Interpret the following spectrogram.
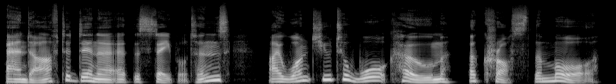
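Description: A reader voicing an anxious gentleman who asks his friends to stay. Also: medium pitch, very animated, measured pace, no echo, clean studio sound. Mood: worried. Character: anxious gentleman host, worried.

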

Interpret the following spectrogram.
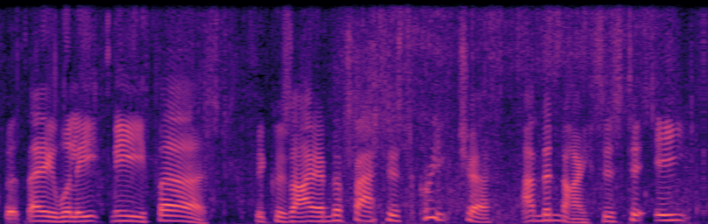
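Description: A man's voice: fairly high pitch, moderate pace, pushed and bright, a little hiss or hum, voice pushed up, low-quality recording. A man voicing a frightened, self-pitying fat earthworm in a storybook, wailing and melodramatic. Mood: panicked wailing.

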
